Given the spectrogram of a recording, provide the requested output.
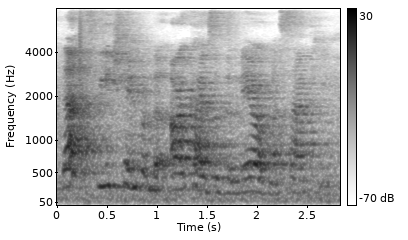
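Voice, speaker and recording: A woman's voice: mid-range voice, lively intonation, a little fast, fairly bright tone, lightly acted. A woman plays an indignant, dramatic adult daughter in a stage play. Her voice swings widely and emphatically in sarcastic exasperation. It is very echoey and heard from a distance in a theatre. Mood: exasperated, mocking. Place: indoor theatre stage, recorded from far off. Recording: echoey theatre, distant mic, faint noise.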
